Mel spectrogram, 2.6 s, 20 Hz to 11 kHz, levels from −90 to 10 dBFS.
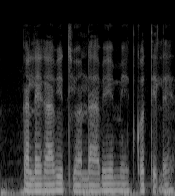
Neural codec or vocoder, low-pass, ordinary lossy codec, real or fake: none; 7.2 kHz; MP3, 96 kbps; real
